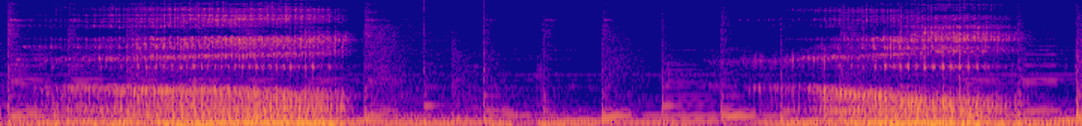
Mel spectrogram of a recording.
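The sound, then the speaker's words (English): A woman's husband snores loudly in his sleep: two long, rasping, rumbling breaths separated by a brief quieter pause. “she actually sent us a recording of her husband.”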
